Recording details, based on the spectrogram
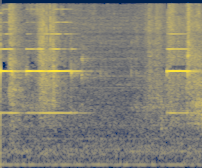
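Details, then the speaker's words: Prototype modular parking sensor/blind spot monitor: beeping speeds up as the wall gets closer, then holds a solid high-pitched tone meaning obstacle too close, stop. "you can hear it beeping faster faster and then if we get closer it will get even faster until it's a solid note that means you should stop"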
